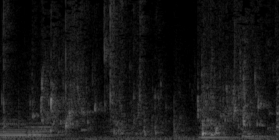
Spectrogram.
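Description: Water sloshing and splashing irregularly in a basin as a hand swishes it around, washing a plastic toy dinosaur.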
